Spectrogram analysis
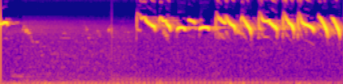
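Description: An Oriental white-eye gives a single high thin note, then a rapid run of sweet, falling twitters, several per second, over a faint low rumble.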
